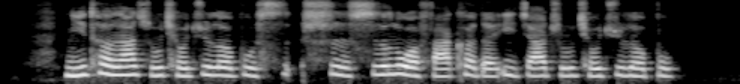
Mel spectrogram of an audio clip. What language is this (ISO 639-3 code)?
zho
